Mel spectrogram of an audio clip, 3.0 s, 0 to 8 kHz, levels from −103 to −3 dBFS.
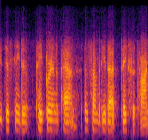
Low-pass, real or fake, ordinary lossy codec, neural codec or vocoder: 7.2 kHz; fake; AAC, 48 kbps; vocoder, 44.1 kHz, 80 mel bands, Vocos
